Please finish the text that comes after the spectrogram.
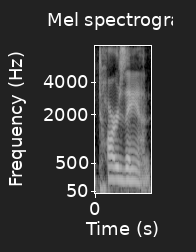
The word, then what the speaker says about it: Tarzan: It really looks like he's trying to be Tarzan of the jungle. Tarzan? Yeah. Yeah. Yeah. Would put the emphasis on the last syllable.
